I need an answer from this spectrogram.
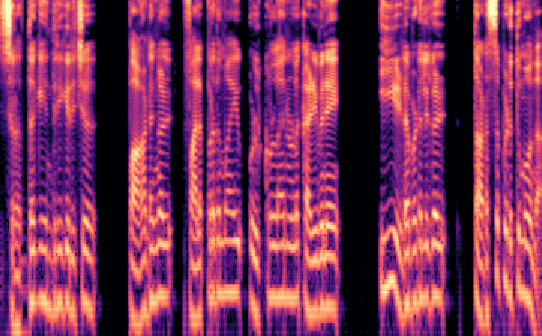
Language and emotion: Malayalam, fearful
